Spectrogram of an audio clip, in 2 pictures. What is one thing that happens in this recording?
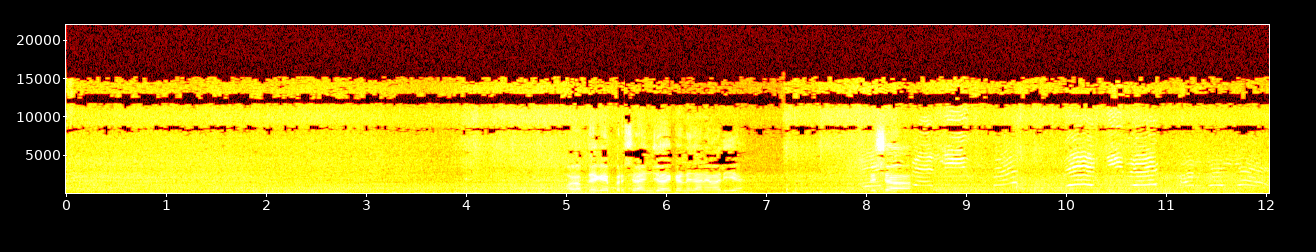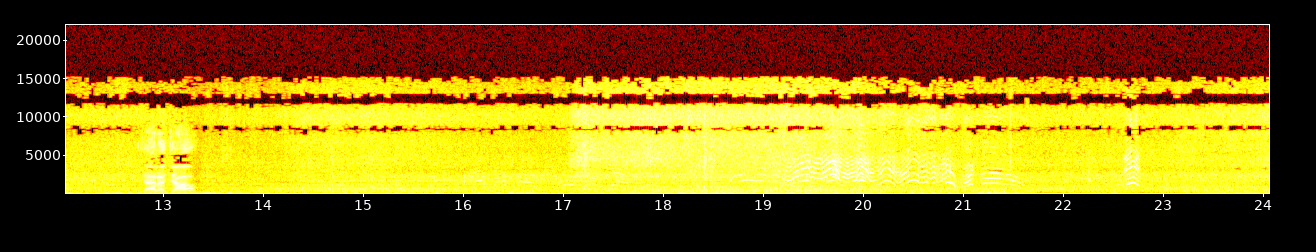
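Waves crash and wash up on a beach.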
